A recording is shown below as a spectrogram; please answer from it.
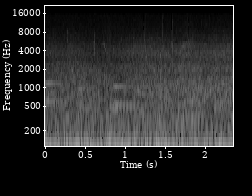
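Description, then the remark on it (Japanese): A steady, unbroken rush of ocean waves, watched in the morning, with a deep low rumble under a softer hiss and some wind noise, and no voices. “えっ、とそんなことを今朝は、えー、海を見ながら思ってます”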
